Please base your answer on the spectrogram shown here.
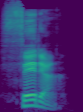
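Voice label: "CERA", Spanish, male; mekanta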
